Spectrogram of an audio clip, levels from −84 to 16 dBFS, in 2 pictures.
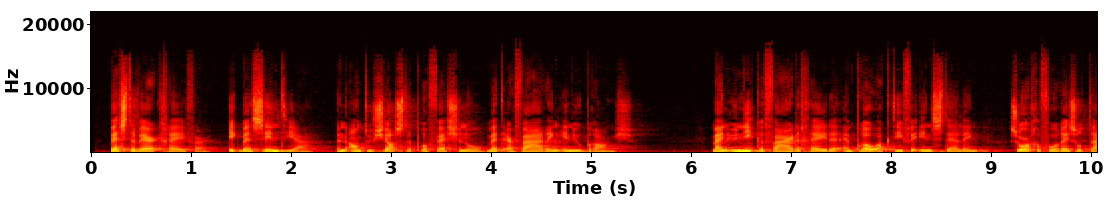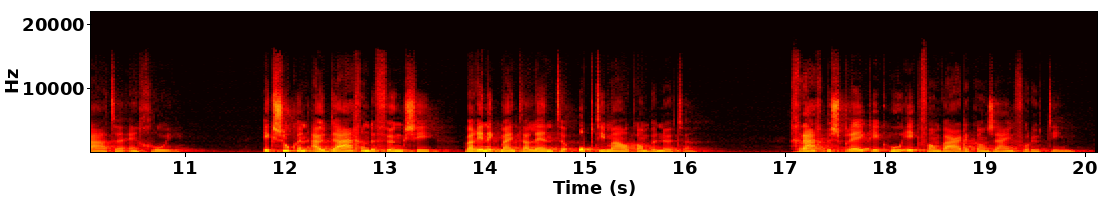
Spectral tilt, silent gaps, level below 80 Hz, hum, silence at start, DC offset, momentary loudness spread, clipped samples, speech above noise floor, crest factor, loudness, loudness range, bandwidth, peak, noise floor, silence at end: -5 dB/octave; none; -60 dBFS; none; 0.2 s; under 0.1%; 12 LU; under 0.1%; 40 dB; 18 dB; -23 LUFS; 4 LU; 16 kHz; -4 dBFS; -63 dBFS; 0.25 s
